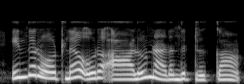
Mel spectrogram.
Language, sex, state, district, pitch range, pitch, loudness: Tamil, female, Tamil Nadu, Nilgiris, 225-305 Hz, 265 Hz, -11 LUFS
